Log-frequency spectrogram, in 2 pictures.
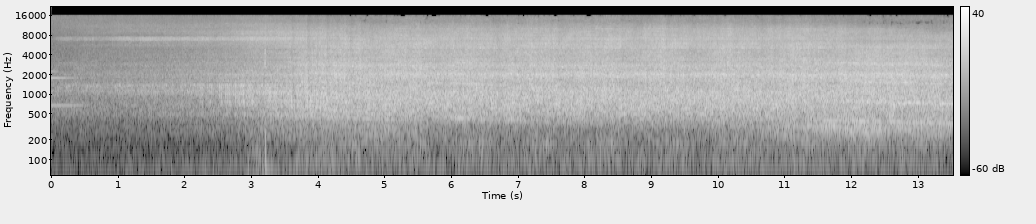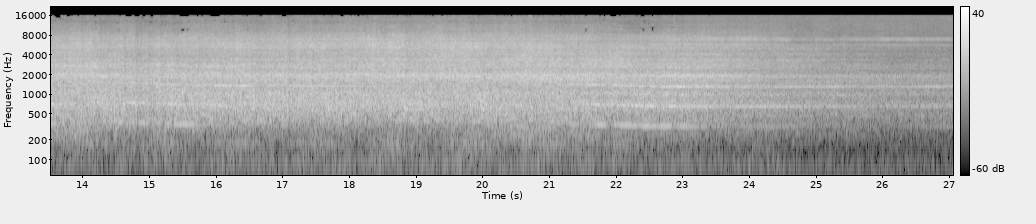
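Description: Two coupled Pesa Dart ED161 electric multiple units passing at speed: the rush of wheels on rail builds up, holds loud with a steady whine over it, then fades as the train runs away near the end.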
